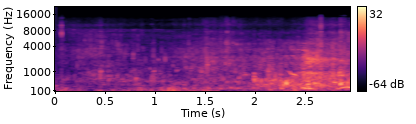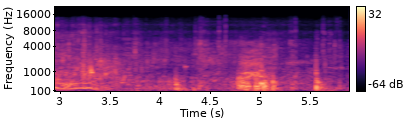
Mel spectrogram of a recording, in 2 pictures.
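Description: Paddles dipping and splashing as a tandem sit-on-top kayak is paddled on open sea, with water washing along the plastic hull and wind on the microphone.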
